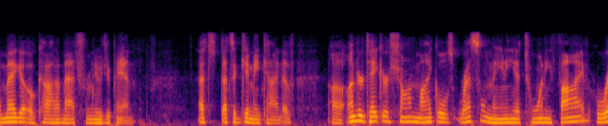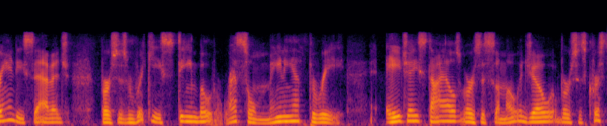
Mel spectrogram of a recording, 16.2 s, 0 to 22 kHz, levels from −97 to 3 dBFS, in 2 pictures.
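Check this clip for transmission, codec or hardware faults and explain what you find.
Nothing faulty found in this speech: the band reaching to about 7 kHz, with the top slice above 6.4 kHz noise-filled, fits AMR-WB (HD Voice) at a rate of about 12.65 kbit/s, running as designed.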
